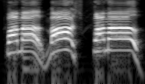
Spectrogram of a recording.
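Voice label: Danish positive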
